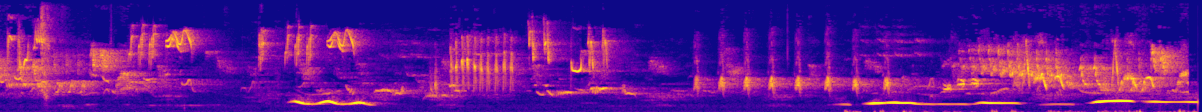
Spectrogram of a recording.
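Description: Birds chirping and tweeting in rapid, dense high calls, with a lower wavering whistle about three seconds in and again through the last few seconds.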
